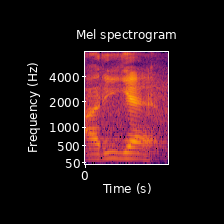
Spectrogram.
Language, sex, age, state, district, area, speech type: Tamil, male, 30-45, Tamil Nadu, Thanjavur, urban, read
